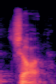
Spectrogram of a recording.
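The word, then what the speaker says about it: JWT: sam'l and today is JSON web token pronounced as jot however I always get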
